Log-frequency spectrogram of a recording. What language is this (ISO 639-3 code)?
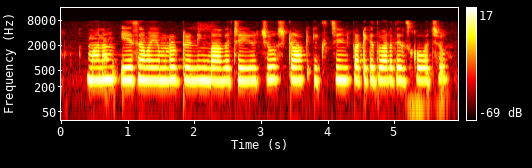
tel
